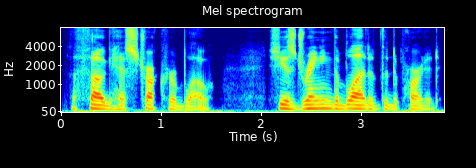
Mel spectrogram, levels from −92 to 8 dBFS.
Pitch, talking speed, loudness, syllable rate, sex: 125 Hz, 220 wpm, -18 LUFS, 5.5 syllables/s, male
